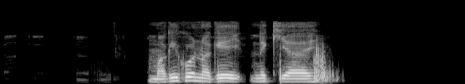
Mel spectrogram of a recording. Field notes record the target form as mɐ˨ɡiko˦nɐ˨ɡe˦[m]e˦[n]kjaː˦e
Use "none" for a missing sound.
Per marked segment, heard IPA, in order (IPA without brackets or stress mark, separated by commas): n, none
